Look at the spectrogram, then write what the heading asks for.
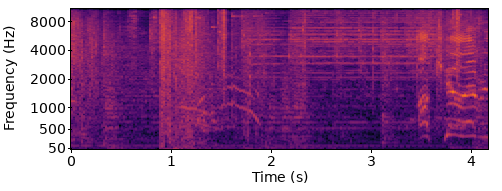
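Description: Gunfire in a Red Dead Redemption shootout: a few sharp shots cutting through game ambience, with a voice talking over parts of it.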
